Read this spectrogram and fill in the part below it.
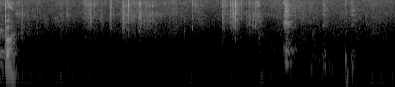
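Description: Paper pages rustle.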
